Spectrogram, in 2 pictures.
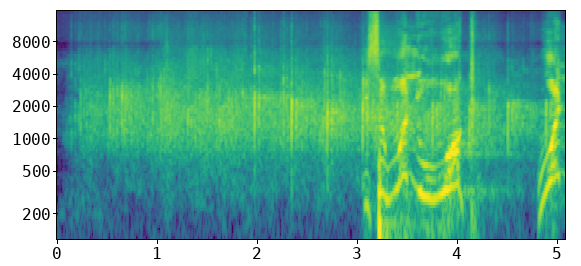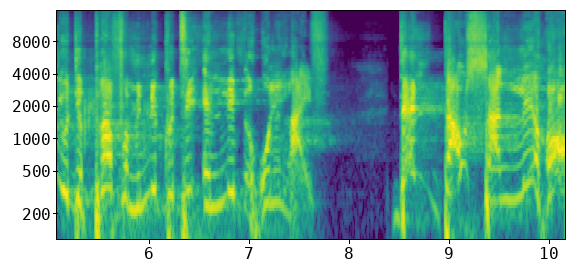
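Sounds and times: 
audience clapping: 0.0 - 6.0
speech: 3.1 - 7.8, 8.4 - 10.1.

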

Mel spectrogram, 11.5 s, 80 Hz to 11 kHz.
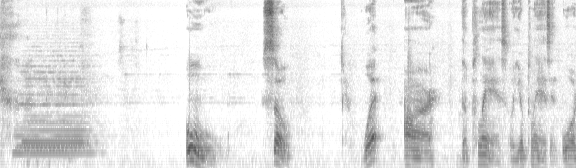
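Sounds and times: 
train horn blast: 0.0 - 2.3
speech: 3.7 - 4.2, 5.4 - 5.9, 7.2 - 11.5.

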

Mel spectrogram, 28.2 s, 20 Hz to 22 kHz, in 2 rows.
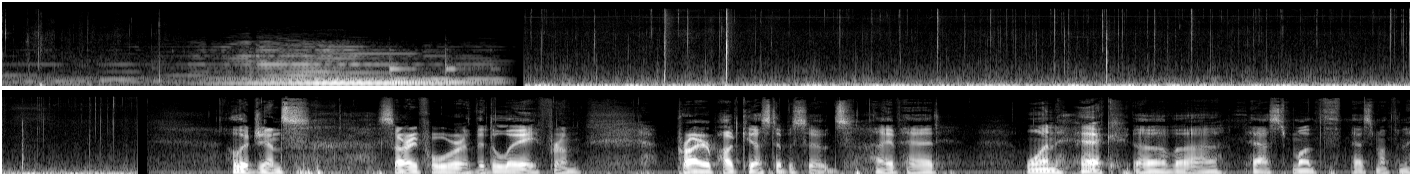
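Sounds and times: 
brief swell of tonal music: 0.0 - 5.2
campfire crackling with pops and snaps: 5.2 - 28.1
speech: 16.4 - 20.2, 20.8 - 23.6, 24.3 - 28.1.

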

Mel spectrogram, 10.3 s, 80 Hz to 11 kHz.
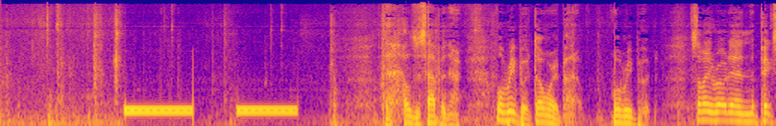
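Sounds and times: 
crackly line noise from a dropped phone call: 1.5 - 4.0
telephone busy signal: 1.6 - 4.0
speech: 5.4 - 10.3.

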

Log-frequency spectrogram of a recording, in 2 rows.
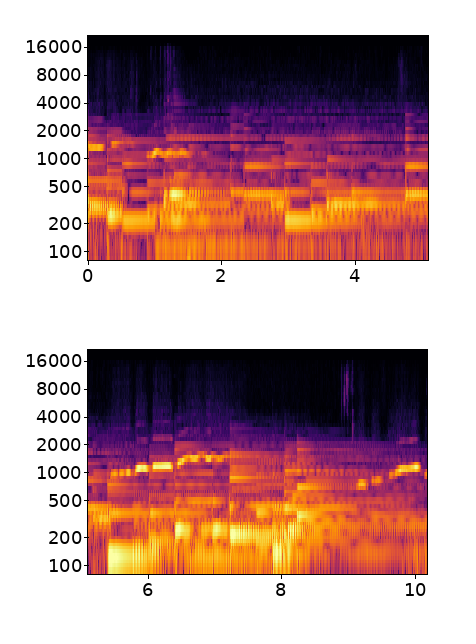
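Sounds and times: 
person whistling a sliding melodic tune: 0.0 - 1.8, 5.4 - 7.7, 9.0 - 10.1
musical accompaniment with sustained chords: 0.0 - 10.1.

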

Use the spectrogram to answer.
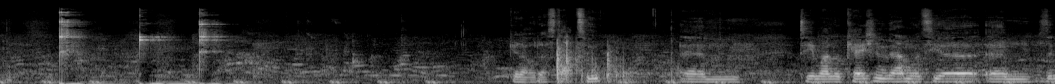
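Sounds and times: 
low murmur of voices: 0.0 - 10.5
glasses clinking during a toast in a rustic hut: 0.6 - 2.4
speech: 5.1 - 10.5.

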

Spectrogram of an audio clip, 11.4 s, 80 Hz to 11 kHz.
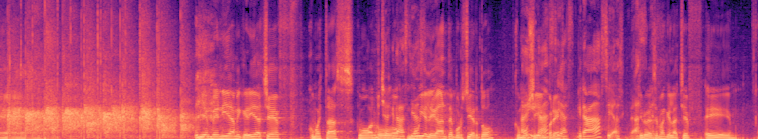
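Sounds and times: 
audience applauding for a guest: 0.0 - 3.2
speech: 3.0 - 11.3.

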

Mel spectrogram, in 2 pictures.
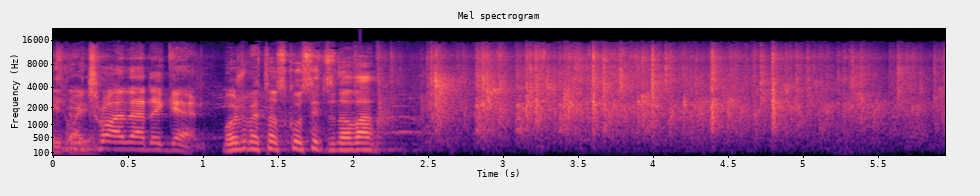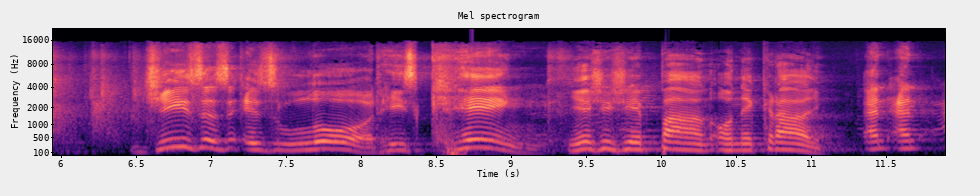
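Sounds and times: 
speech: 0.0 - 2.4, 6.6 - 11.8
church audience applauding: 2.0 - 7.2.

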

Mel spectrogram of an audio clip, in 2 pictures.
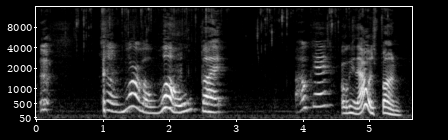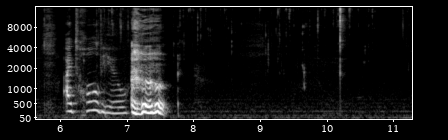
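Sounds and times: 
low steady hum: 0.0 - 11.2
speech: 1.2 - 2.9, 3.9 - 7.8
faint mouth chewing sounds: 3.0 - 4.6, 7.7 - 11.2.

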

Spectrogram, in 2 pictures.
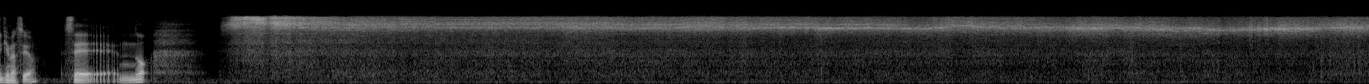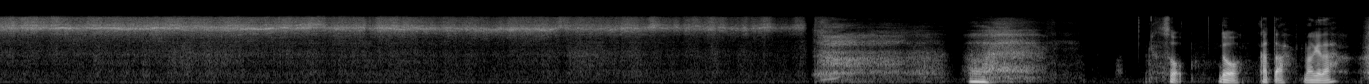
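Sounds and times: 
speech: 0.0 - 2.9, 23.4 - 23.8, 25.4 - 27.2
quick breaths: 1.5 - 24.6
long steady hissing exhale in a breathing exercise: 1.6 - 24.2.

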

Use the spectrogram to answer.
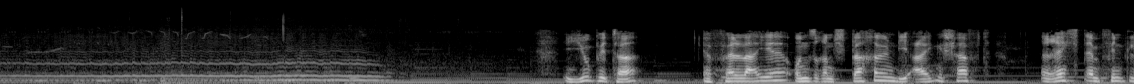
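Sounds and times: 
bees buzzing in flight: 0.0 - 5.4
speech: 5.6 - 11.3.

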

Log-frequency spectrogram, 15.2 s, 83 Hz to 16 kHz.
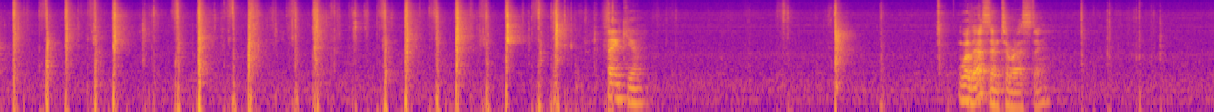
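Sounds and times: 
tarot cards being shuffled by hand: 0.0 - 7.6, 9.7 - 11.1, 13.5 - 14.6
speech: 7.6 - 8.2, 12.0 - 13.2.

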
